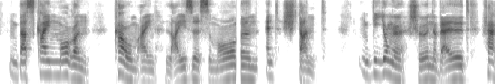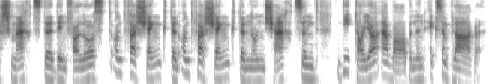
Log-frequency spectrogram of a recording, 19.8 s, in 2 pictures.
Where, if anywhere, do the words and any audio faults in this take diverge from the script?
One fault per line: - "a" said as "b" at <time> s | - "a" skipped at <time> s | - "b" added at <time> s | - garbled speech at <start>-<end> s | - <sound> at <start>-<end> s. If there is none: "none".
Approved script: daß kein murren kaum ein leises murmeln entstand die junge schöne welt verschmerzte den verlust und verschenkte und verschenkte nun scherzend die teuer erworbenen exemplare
- dropout at 4.7-4.8 s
